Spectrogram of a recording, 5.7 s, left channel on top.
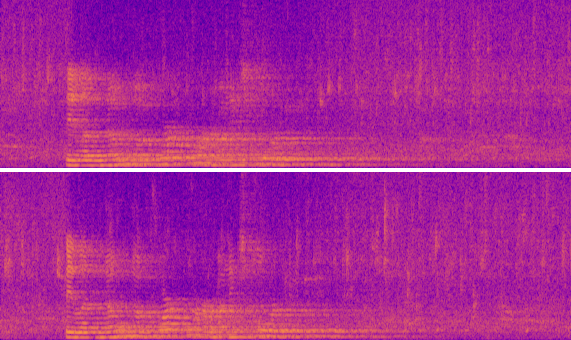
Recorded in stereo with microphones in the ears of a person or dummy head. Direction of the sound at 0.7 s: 55° right (ahead or behind).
